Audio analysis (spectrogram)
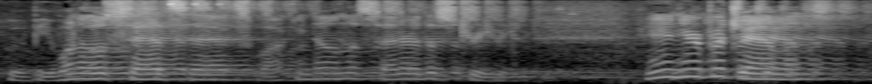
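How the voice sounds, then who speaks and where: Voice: mid-range voice, moderate pace, a little hiss or hum, lightly acted. An actor playing the mocking, disgusted inner voice of an old man, sardonic and needling, in an audio drama. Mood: scornful. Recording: roomy echo, music behind.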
